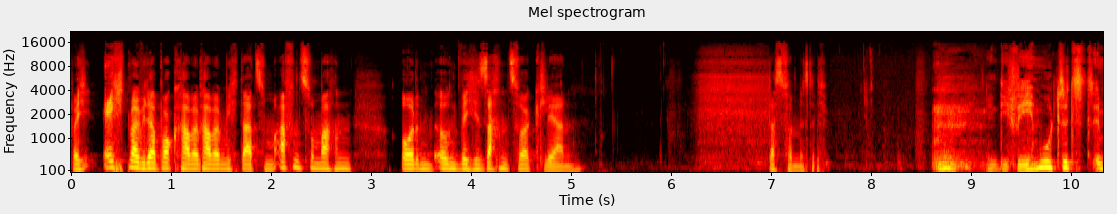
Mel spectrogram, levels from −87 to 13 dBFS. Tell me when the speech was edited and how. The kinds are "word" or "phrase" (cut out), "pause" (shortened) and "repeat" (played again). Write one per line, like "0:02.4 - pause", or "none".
0:01.3 - repeat
0:03.6 - word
